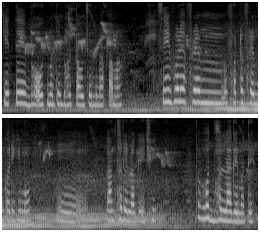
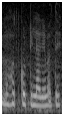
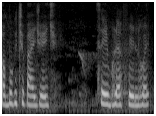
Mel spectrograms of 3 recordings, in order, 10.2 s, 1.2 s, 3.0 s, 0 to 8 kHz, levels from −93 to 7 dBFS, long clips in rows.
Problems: constant background noise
